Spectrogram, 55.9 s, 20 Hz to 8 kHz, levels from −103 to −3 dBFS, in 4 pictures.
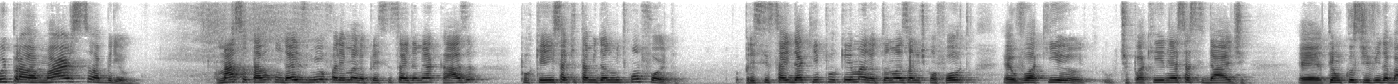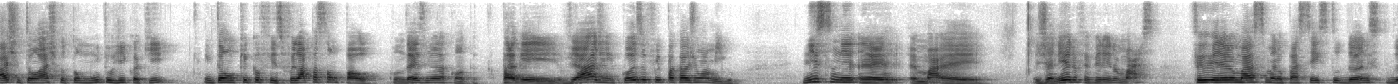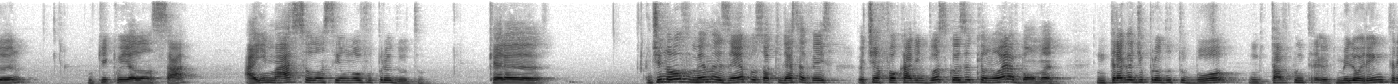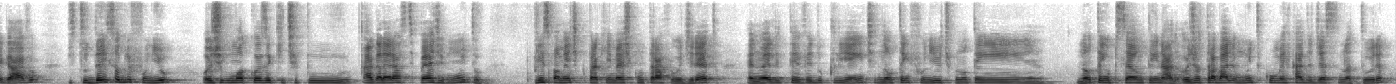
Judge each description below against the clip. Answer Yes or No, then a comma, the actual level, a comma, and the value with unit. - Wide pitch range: No, average, 4.4 semitones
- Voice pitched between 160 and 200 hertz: Yes, medium, 185 Hz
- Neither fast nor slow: No, fast, 210 wpm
